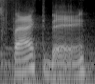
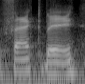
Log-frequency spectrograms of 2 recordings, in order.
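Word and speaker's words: Phact Bay: And my number 5 planet is Fact Bay, spelled with a PH and not an F. So Fact Bay.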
